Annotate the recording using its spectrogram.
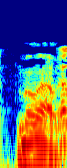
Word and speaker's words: Mullally: Mullally.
